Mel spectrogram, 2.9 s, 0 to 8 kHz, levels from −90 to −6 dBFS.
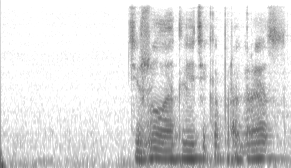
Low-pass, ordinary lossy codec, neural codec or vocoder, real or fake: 7.2 kHz; none; vocoder, 44.1 kHz, 128 mel bands, Pupu-Vocoder; fake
